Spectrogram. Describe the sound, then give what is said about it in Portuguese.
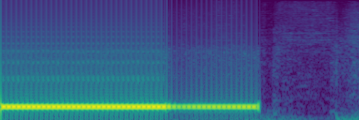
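Telephone ringback tone heard while placing a call: one steady, continuous pitched beep lasting just over a second, dropping slightly in loudness partway through, then cutting off to silence. “Tamo ligando aqui.”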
